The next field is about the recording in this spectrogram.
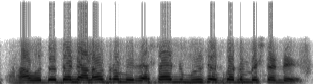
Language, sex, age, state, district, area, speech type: Telugu, male, 18-30, Andhra Pradesh, Bapatla, rural, conversation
